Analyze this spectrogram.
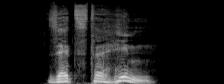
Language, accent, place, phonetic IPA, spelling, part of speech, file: German, Germany, Berlin, [ˌzɛt͡stə ˈhɪn], setzte hin, verb, De-setzte hin.ogg
- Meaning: inflection of hinsetzen: 1. first/third-person singular preterite 2. first/third-person singular subjunctive II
